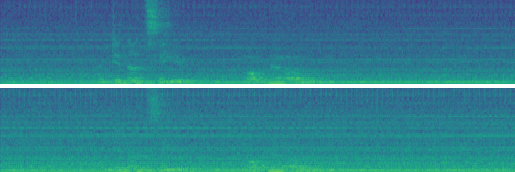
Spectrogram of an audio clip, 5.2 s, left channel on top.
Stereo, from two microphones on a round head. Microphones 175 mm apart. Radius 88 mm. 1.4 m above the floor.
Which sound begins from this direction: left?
A woman speaking, at 1.0 s.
